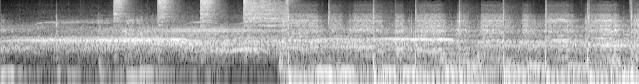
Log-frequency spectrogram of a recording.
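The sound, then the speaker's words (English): A large concert crowd cheers and whoops loudly and steadily, then a rock band kicks in partway through with pounding drums and guitar while the roar of the crowd continues underneath. “They got a huge crowd.”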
